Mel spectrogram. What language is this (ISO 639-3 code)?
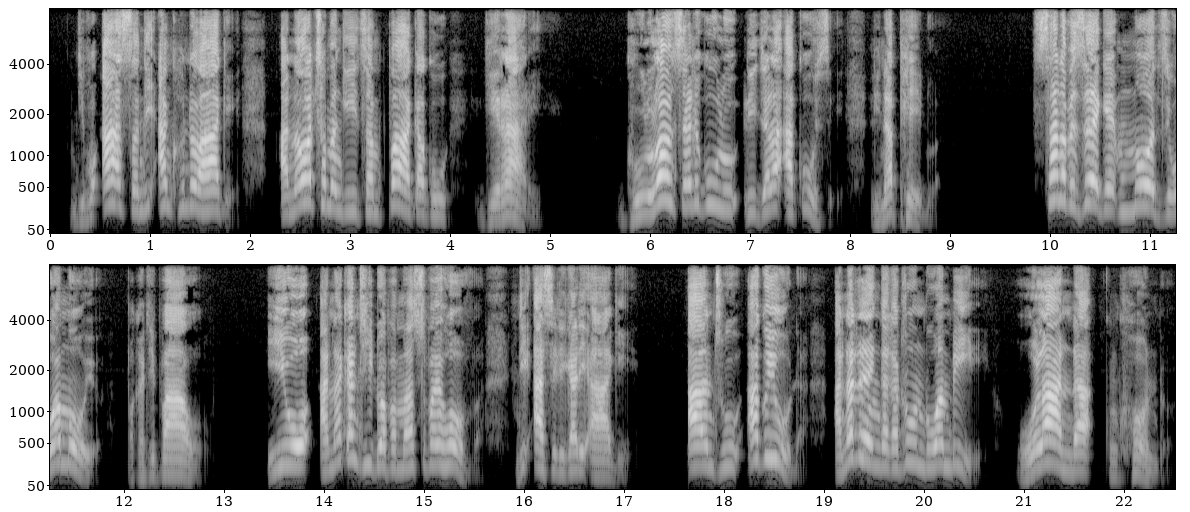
nya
